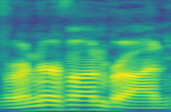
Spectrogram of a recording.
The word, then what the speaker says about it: Wernher von Braun: and I probably butchered his name many, many times, and I think I called him different names, but it is Wernher von Braun.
